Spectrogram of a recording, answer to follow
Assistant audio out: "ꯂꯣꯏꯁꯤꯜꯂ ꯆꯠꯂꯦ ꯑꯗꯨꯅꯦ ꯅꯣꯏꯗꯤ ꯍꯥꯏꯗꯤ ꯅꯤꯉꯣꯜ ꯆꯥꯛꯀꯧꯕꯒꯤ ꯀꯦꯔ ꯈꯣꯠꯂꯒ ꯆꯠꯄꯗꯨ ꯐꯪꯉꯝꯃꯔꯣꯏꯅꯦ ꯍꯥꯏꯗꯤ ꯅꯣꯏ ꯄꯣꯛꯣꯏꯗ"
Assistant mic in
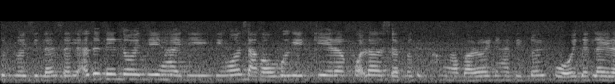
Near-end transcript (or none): none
